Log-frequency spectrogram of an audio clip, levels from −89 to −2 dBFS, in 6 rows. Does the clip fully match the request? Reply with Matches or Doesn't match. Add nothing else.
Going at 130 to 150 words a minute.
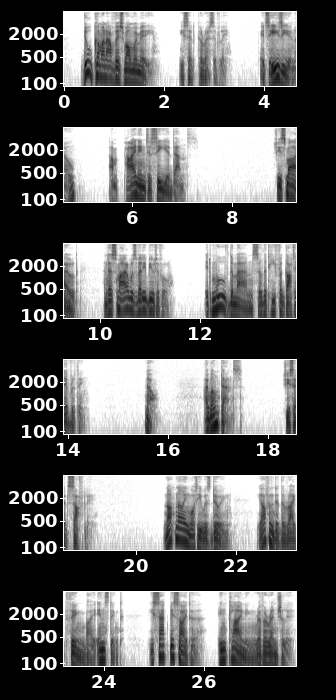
Matches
